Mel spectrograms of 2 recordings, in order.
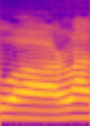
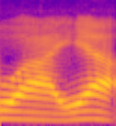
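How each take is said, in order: First: The middle consonant is the retroflex zh sound. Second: The middle consonant is a plain y sound. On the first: A child says it the adult way. "ഞാൻ correct വാഴ എന്ന് പറയും" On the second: A small child says it the baby way. "അവൾ വായ"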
